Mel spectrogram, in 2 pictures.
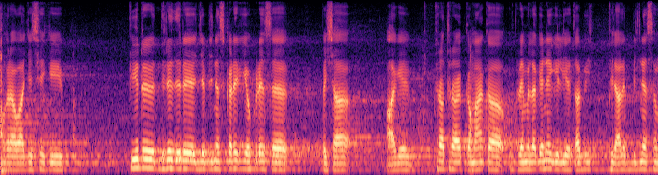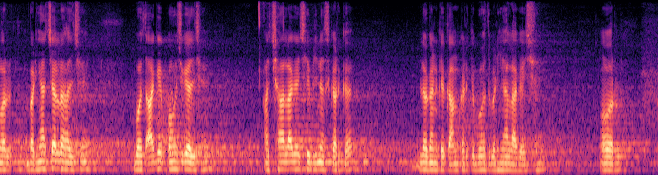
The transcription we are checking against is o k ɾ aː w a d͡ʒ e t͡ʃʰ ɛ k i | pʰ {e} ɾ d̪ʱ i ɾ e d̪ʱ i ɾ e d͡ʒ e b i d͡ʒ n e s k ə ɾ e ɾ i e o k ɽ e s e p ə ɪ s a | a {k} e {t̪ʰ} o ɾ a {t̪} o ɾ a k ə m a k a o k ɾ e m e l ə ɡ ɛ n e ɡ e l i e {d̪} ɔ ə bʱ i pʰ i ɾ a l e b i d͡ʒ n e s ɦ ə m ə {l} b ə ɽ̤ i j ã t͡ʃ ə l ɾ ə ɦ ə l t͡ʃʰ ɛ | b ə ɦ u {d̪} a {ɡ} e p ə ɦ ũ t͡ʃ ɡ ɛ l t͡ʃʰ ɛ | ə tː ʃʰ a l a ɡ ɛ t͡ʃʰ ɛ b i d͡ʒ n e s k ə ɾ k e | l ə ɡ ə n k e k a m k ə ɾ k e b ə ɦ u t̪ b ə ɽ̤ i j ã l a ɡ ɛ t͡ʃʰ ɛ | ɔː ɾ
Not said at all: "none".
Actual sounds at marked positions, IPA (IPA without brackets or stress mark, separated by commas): i, ɡ, t̪ʰ, t̪ʰ, t̪, ɾ, t̪, ɡ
